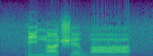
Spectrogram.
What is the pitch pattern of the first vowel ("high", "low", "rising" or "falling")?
high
